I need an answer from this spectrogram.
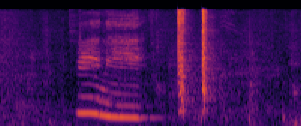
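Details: Six-week-old blenheim Cavalier King Charles Spaniel puppy from a litter of five in an indoor puppy pen gives a single half-second whine that slides gently downward, followed by two sharp clicks and faint room noise.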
